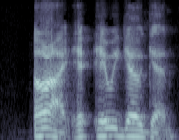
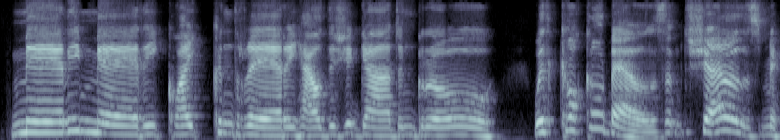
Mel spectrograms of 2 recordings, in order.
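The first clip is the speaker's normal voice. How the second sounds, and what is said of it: Generic northern English accent, singing. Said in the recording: “Star in northern, generic northern accent from UK. ... Okay, here we go, Northern.”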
